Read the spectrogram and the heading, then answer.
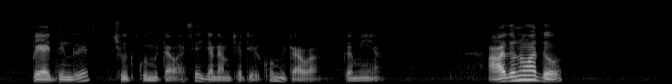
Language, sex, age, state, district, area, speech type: Santali, male, 45-60, West Bengal, Birbhum, rural, spontaneous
